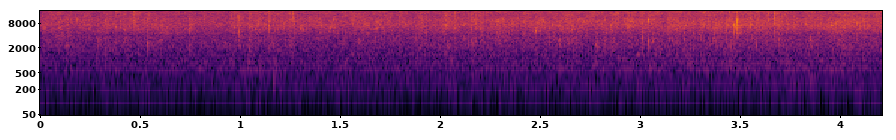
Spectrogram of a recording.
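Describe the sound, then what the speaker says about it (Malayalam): Heavy rain pours down in a dense, steady hiss that stays close and even throughout, with no voices over it. "ഇപ്പോൾ കുറച്ചുകൂടെ കൂടിയല്ലേ ഗൈസ് മഴ"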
